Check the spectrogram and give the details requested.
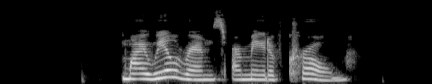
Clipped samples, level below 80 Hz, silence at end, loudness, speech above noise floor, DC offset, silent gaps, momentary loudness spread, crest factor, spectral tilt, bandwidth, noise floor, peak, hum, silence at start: under 0.1%; -60 dBFS; 0.8 s; -14 LUFS; 66 dB; under 0.1%; none; 10 LU; 16 dB; -5 dB/octave; 11 kHz; -79 dBFS; -2 dBFS; none; 1.25 s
